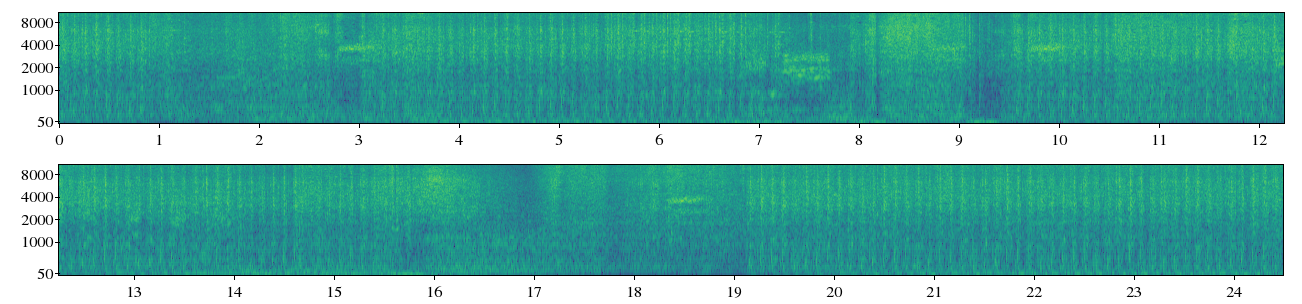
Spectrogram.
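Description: Rapid gunfire rattles continuously.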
